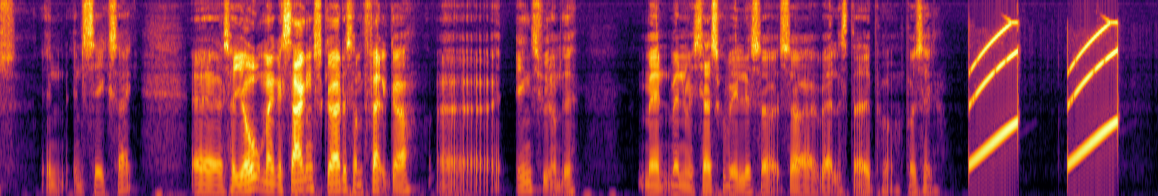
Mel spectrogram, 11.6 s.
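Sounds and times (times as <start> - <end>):
speech: 0.0 - 9.5
electronic alarm tone sweeping upward signalling a contest: 9.7 - 11.2.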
